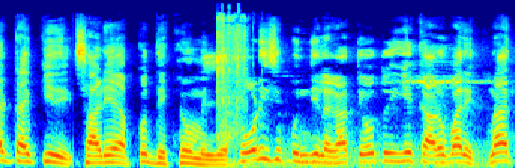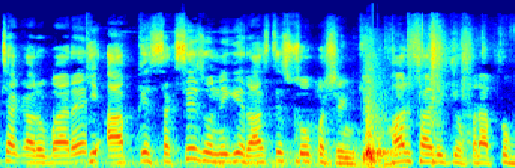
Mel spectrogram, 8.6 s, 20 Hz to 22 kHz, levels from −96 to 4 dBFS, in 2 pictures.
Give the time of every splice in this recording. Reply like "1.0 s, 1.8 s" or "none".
1.9 s, 7.5 s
